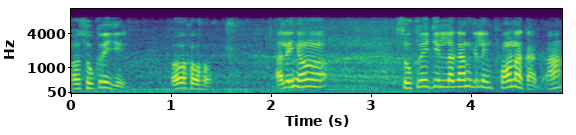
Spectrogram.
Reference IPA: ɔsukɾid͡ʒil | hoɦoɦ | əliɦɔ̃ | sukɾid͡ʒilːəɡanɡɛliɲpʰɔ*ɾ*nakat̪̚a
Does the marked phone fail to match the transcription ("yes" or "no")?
yes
